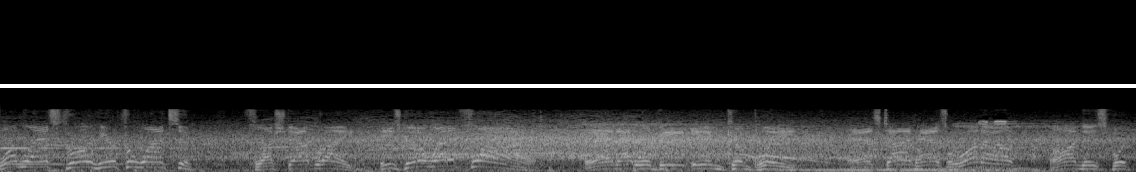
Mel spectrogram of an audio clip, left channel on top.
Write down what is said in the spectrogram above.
One last throw here for Watson. Flushed out right. He's going to let it fly. And that will be incomplete as time has run out on this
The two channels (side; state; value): left; silent; digital silence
